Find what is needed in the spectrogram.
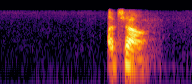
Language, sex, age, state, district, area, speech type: Urdu, male, 30-45, Telangana, Hyderabad, urban, conversation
